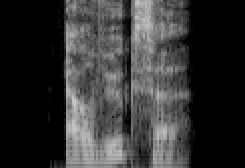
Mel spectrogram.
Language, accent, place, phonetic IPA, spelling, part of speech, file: German, Germany, Berlin, [ɛɐ̯ˈvyːksə], erwüchse, verb, De-erwüchse.ogg
- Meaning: first/third-person singular subjunctive II of erwachsen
